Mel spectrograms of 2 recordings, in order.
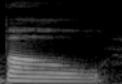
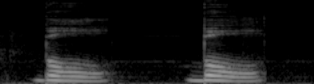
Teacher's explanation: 舌尖抵住上齿龈发这个舌侧音的同时嘴唇去爆破 · Shown in: second take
